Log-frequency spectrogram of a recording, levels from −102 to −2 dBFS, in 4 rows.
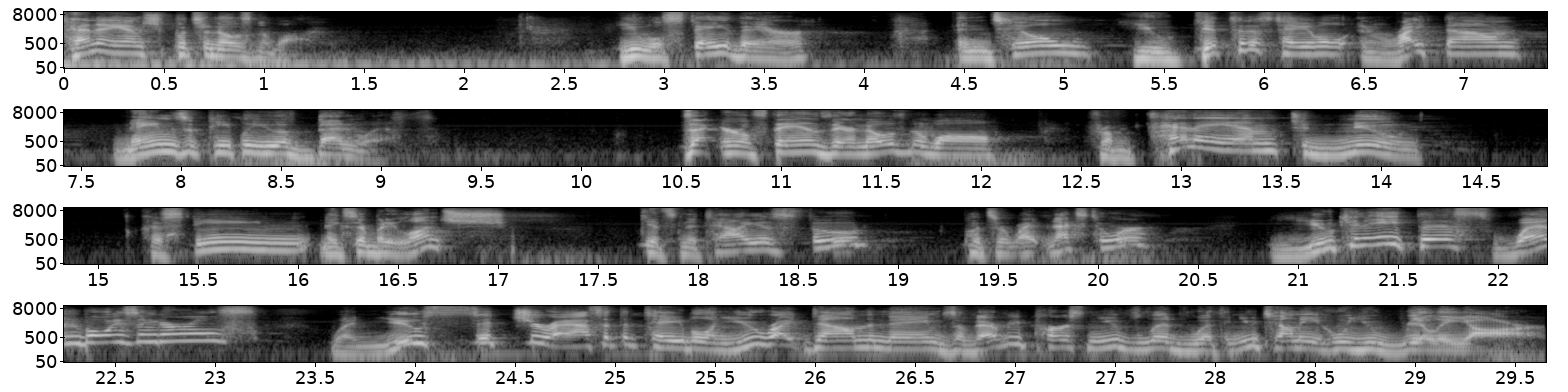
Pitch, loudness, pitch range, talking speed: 175 Hz, -32 LUFS, 125-200 Hz, 185 wpm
